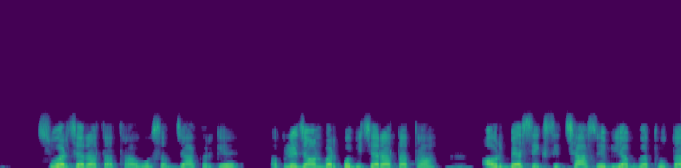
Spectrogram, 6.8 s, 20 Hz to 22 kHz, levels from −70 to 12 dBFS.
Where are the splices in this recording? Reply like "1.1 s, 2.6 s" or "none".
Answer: none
